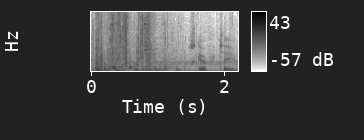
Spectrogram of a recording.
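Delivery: slow, low whisper to himself; whispered aside. Real, not acted. Gamer whispering while setting up a kill, quiet aside. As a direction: hush it like a sneak.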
